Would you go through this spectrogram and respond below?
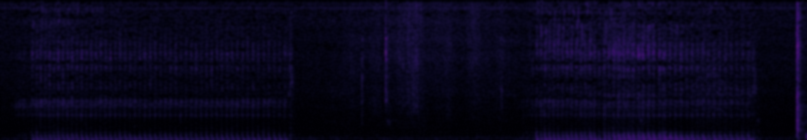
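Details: Grouchy spaniel mix refusing to go on his walk gives two long low rumbling growls, each about two to three seconds, separated by a quiet pause, while the owner calls his name and urges him up.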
